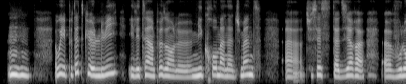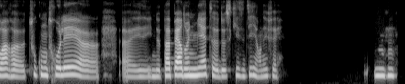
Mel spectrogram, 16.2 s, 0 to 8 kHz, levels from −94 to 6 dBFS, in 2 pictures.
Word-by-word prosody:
Mmh 230 -2 +6
mh. - - -7 0.5
Oui, 240 +2 +2
peut-être 275 +8 -5
que 275 - -4
lui, 230 +6 +2 0.2
il 205 0 -2
était 205 +3 -1
un 205 -3 +2
peu 230 +4 -3
dans 200 -4 0
le 175 -1 -5
micro 215 +2 0
management, 215 +3 -1 0.5
heu, 180 -1 -4 0.2
tu 210 - -11
sais? 230 +1 -1
C'est-à-dire, 205 0 -3
heu, 185 -3 +1 0.5
heu, 185 0 -2
vouloir, 205 +2 +3
heu, 180 -2 -2
tout 205 +7 -7
contrôler, 230 +1 +3
heu, 180 -3 -2 0.5
heu 180 - -5
et 185 +1 -6
ne 190 0 -2
pas 210 +3 +3
perdre 220 0 +7
une 215 0 +6
miette, 230 +1 +2
heu, 195 -3 +1
de 185 +1 -3
ce 190 +1 -7
qui 215 +2 -6
se 195 - -7
dit, 220 +3 -3
en 175 +1 -8
effet. 200 -2 -7 1.9
Mmh 210 -1 +2
mh. 210 0 -1
210 Hz, 155 wpm, -20 LUFS, 190-225 Hz, 1.9 s, perdre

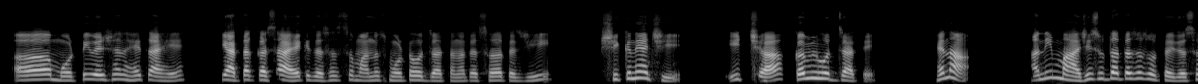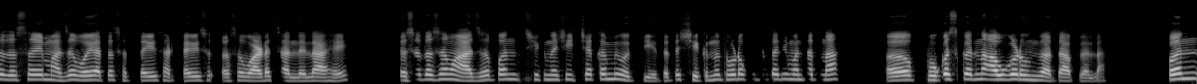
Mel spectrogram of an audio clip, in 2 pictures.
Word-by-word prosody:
अ, 220 +3 +5
motivation 225 +4 -1
हेच 205 +1 -6
आहे, 175 +1 +1 0.4
की 225 - +2
आता 200 +1 +6
कसं 205 +3 +2
आहे 180 -2 +6
की 205 - -8
जसं-जसं 195 +4 -6
माणूस 190 +1 -5
मोठं 180 +2 -3
होत 200 -1 0
जात 165 -1 -3
ना, 165 +1 -7
तसं 180 +2 -1
त्याची 170 +4 -7 0.6
शिकण्याची 235 - 0 0.6
इच्छा 215 -2 +3
कमी 265 +5 +4
होत 275 -1 +4
जाते 200 - -1 0.7
हे - - +4
ना. - - +3 0.7
आणि 290 +4 -1
माझी 230 - +3
सुद्धा 265 +1 +2
तसंच 270 0 +2
होत 235 -5 -2
आहे. 185 - 0
जसं-जसं 210 +6 -1
माझं 210 +1 0
वय 200 +1 +2
आता 205 +1 +1
27-28 185 -1 -4
असं 170 +3 -4
वाढत 175 +1 +5
चाललेलं 165 -1 -1
आहे. 165 +1 +1 0.6
तसं-तसं 230 +4 -1
माझं 185 -3 +4
पण 235 0 -1
शिकण्याची 225 0 -6
इच्छा 230 +1 -4
कमी 245 +1 -1
होती 185 -6 -4
आहे, 155 - -7
तर 170 - -4
ते 225 - -2
शिकणं 200 0 -4
थोडं 230 +1 0
कुठंतरी 235 +1 -6
म्हणतात 235 0 -3
ना, 230 - +4 0.5
अ, 195 +4 +5 0.2
फोकस 205 +4 +3
करणं 245 0 +3
अवघड 225 +1 +6
होऊन 215 -2 0
जातं 175 -2 +1
आपल्याला, 155 -2 -3 0.7
पण 260 +4 +6
205 Hz, 155 wpm, -25 LUFS, 180-235 Hz, 0.7 s, आता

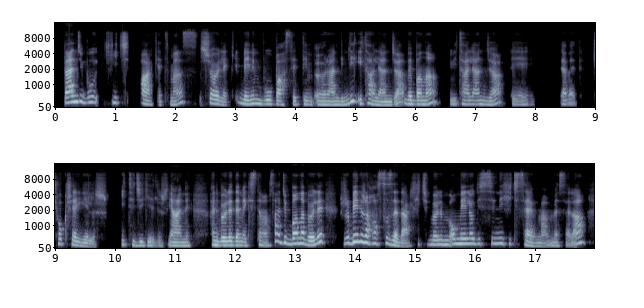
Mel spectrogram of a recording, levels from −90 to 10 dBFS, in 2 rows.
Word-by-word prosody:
Bence 245 +2 +7
bu 245 +1 -3 0.2
hiç 225 0 -5 0.2
fark 155 -3 +2
etmez. 175 - -7
Şöyle 175 -9 0
ki - - -19
benim 175 +1 +1
bu 170 -1 -2
bahsettiğim, 155 -1 -2
öğrendiğim 145 0 -1
dil 285 +8 +4
İtalyanca 150 -3 -1
ve 170 -2 +2
bana 160 0 +1 0.2
İtalyanca, 160 - -3
eee, 75 -1 -9 0.5
evet 75 0 -6 0.3
çok, 215 -1 -5
şey, 170 -7 +1
gelir, 120 -5 -4 0.2
itici 170 -6 -3
gelir. 150 +1 -5
Yani, 140 -1 +2 0.3
hani, 170 -3 +2
böyle 165 0 +5
demek 155 -3 +1
istemem. 170 +3 -4
Sadece 260 -10 0
bana 230 -1 +6
böyle 175 - +5 0.3
r 245 0 0
beni 305 0 +7
rahatsız 235 -5 +1
eder. 135 -5 +3
Hiç 195 0 -10
böyle 190 0 +1
o 215 - +3
melodisini 220 +1 +1
hiç 215 -2 -10
sevmem 130 - -2
mesela. 70 0 -2
170 Hz, 140 wpm, -23 LUFS, 145-215 Hz, 0.5 s, Bence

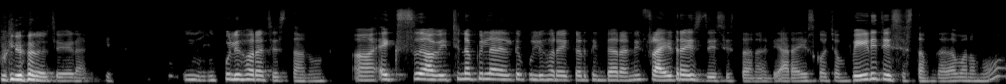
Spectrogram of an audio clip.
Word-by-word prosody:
పులిహోర 215 -2 +8 0.2
చేయడానికి. 165 0 -8 0.8
హ్మ్, 210 -3 -6 0.2
పులిహోర 230 -2 +3
చేస్తాను. 160 -3 -9 0.4
ఆహ్, 195 0 -1
ఎగ్స్ 230 +1 -4 0.2
అవి 215 -1 +4
చిన్న 255 0 +2
పిల్లలైతే 235 -3 +1
పులిహోర 215 -1 -2
ఎక్కడ 200 0 -5
తింటారని 195 +1 -2
ఫ్రైడ్ 200 +2 +5
రైస్ 220 0 +2
చేసేస్తానండి. 155 -3 -8
ఆ - - -3
రైస్ 165 +2 -7
కొంచెం 170 -1 -9
వేడి 230 +5 +6
చేసిస్తాం 165 -8 -3
కదా! 155 +2 -6
మనము. 160 +5 -9
195 Hz, 135 wpm, -23 LUFS, 165-220 Hz, 0.8 s, పులిహోర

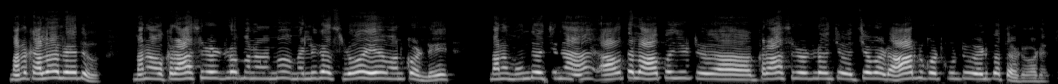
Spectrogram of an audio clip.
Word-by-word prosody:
మనకలా 275 +5 +2
లేదు. 280 -6 +3 0.5
మనం 255 +3 -1 0.2
క్రాస్ 270 +3 +3
రోడ్‌లో 290 0 +1
మనవేమో 275 +1 -6
మెల్లిగా 280 +3 -1
స్లో 255 0 0
అయ్యాం 275 0 +6
అనుకోండి. 225 -7 -3 0.5
మనం 255 +2 -1
ముందొచ్చిన 280 +1 -2 0.4
అవతల 280 +4 +1
అపోజిట్ 290 +1 -5 0.2
ఆహ్, 230 -1 +3
క్రాస్ 260 +2 -1
రోడ్‌లోంచి 270 0 -1
వచ్చేవాడు 255 +1 0
హార్న్ 280 +3 +4
కొట్టుకుంటూ 265 +1 -3
వెళ్ళిపోతాడు 250 - -2
వాడు. 145 -1 -11
270 Hz, 125 wpm, -20 LUFS, 255-280 Hz, 0.5 s, అయ్యాం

